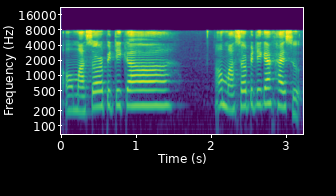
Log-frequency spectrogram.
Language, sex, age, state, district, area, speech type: Assamese, female, 45-60, Assam, Tinsukia, urban, spontaneous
